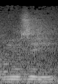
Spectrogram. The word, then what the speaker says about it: Uzzi: My name is Gerard Uzi. The last name is spelled U-Z-Z-I.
